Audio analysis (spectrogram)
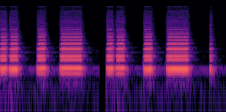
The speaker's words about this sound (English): About a minute went by, and Jim, the patient and considerate soul that he was, began honking again.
